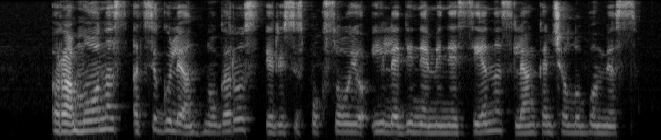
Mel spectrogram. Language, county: Lithuanian, Telšiai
